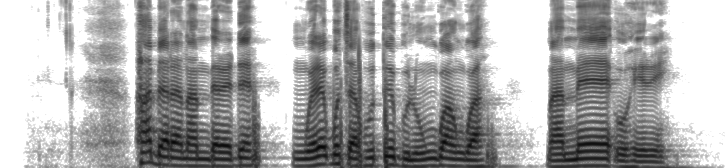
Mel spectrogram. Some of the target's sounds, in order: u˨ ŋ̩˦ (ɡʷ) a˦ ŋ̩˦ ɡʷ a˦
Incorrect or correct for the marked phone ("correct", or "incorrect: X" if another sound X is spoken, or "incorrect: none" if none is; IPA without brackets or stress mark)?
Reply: correct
